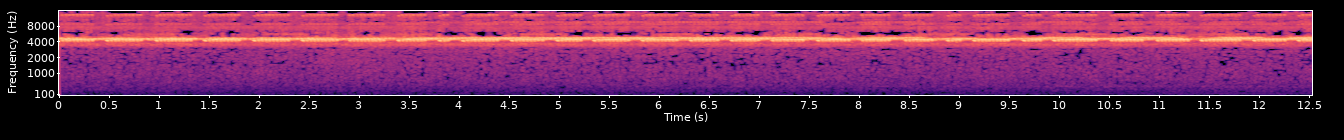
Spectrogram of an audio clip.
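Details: High, shrill insect chirps repeated roughly twice a second, each a short metallic burst on the same pitch, slightly irregular spacing, steady loudness, with only faint background noise.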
